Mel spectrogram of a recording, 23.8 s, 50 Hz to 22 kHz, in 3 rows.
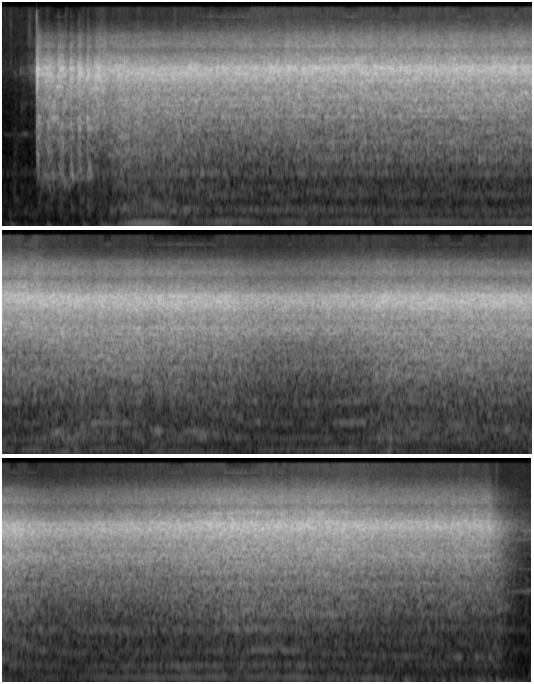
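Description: An Infiniti G37 engine cranks and catches, then runs at a steady mid-pitched idle close by, with a few gentle revs rising and falling midway before settling back to a smooth hum.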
